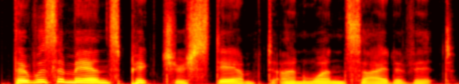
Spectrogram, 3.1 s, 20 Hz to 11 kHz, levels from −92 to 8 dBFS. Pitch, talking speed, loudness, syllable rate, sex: 210 Hz, 215 wpm, -18 LUFS, 5.6 syllables/s, female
